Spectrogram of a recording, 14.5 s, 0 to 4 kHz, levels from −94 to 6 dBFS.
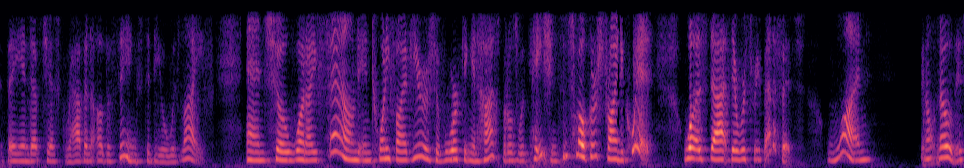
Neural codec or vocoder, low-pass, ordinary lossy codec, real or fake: codec, 24 kHz, 0.9 kbps, DualCodec; 3.6 kHz; AAC, 24 kbps; fake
